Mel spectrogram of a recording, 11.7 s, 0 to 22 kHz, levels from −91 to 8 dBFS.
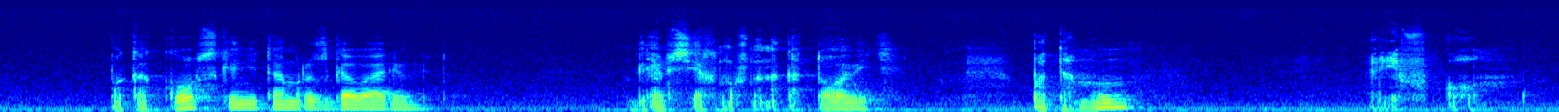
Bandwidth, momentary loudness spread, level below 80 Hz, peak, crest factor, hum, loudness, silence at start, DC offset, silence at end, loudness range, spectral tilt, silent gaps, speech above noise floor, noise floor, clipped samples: over 20 kHz; 25 LU; -58 dBFS; -20 dBFS; 22 dB; none; -40 LUFS; 0 s; under 0.1%; 0 s; 6 LU; -6 dB/octave; none; 25 dB; -63 dBFS; under 0.1%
